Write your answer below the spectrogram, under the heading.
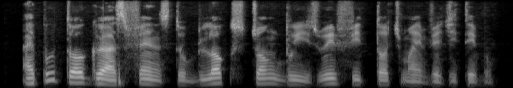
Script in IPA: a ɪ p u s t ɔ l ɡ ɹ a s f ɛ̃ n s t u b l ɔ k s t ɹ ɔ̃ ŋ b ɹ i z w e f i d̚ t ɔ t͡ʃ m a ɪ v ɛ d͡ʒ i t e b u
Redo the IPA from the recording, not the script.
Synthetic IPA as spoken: a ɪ p u t ɔ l ɡ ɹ a s f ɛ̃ n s t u b l ɔ k s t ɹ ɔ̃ ŋ b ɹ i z w e f i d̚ t ɔ t͡ʃ m a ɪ v ɛ d͡ʒ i t e b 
